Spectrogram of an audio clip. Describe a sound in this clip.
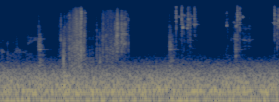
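A metal lock clicks and rattles as it is picked.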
